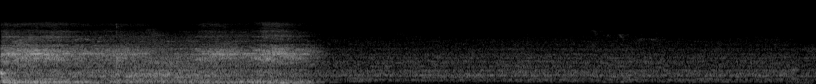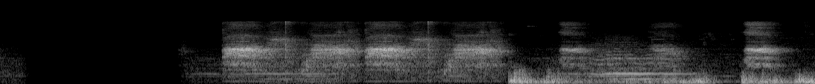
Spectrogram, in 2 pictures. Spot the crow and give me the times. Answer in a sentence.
The crow can be heard from 0.0 to 3.2 s and from 10.3 to 16.2 s.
